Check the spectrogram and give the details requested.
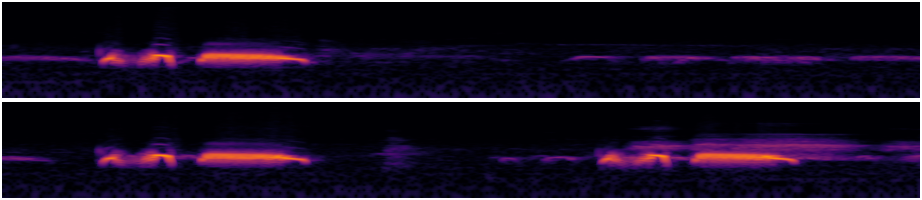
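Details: Spotted dove decoy singing to bring wild doves in fast and challenge them: three phrases of two quick notes and a long mellow coo, roughly every three seconds, with soft low cooing in the gaps.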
